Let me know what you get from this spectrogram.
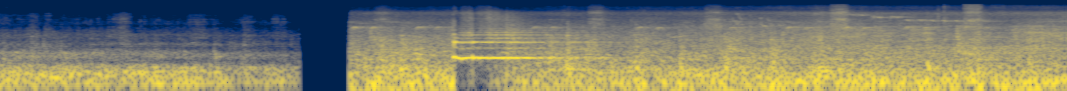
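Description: Rail traffic running with a steady rumble. After a cut, a locomotive sounds one short blast on a single pitch lasting about a second, over continued running noise with a few sharp clicks.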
